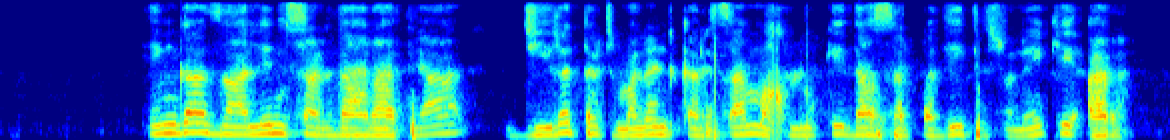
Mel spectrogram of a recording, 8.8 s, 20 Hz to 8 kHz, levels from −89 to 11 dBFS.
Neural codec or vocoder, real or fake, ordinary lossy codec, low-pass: codec, 24 kHz, 6 kbps, HILCodec; fake; AAC, 32 kbps; 7.2 kHz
